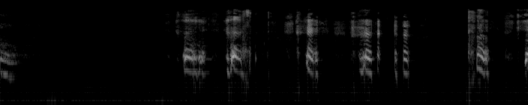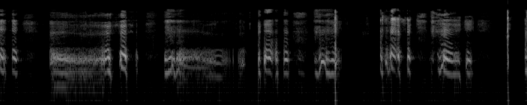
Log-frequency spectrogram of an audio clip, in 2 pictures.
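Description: A baby laughing in short, repeated bursts, starting about two and a half seconds in.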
